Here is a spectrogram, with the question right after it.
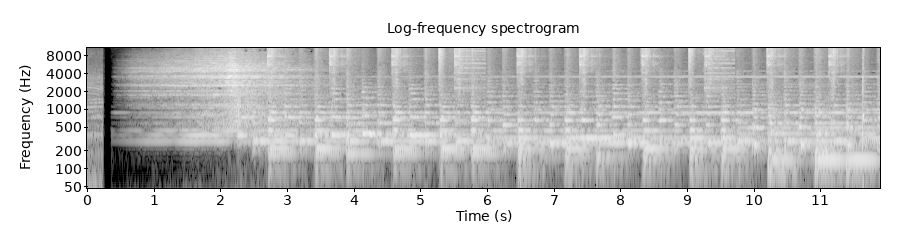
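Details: Loud rhythmic festive music with percussion and bright, repeated melodic notes plays throughout, with no animal sound.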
